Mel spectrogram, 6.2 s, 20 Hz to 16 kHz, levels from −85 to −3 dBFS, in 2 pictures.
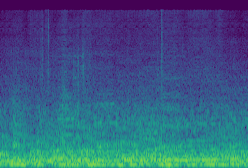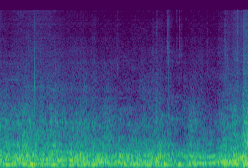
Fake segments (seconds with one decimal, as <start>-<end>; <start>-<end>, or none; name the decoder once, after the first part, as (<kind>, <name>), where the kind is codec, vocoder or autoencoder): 0.0-6.2 (codec, SNAC)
